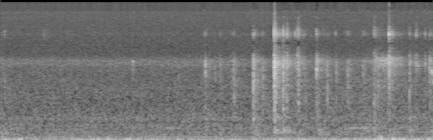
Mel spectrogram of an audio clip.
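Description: Keys tap on a computer keyboard, quiet at first and then quickening into a burst of clustered clicks, close by and heard on their own without any talking.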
